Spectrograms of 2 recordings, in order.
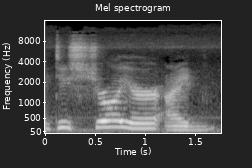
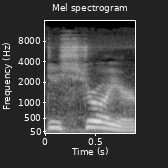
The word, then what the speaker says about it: Destoroyah: Yes, I am pronouncing it Destroyer because in the movie they call it Destroyer. They don't say DESTOROYAH. They do not say that in the movie one time.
